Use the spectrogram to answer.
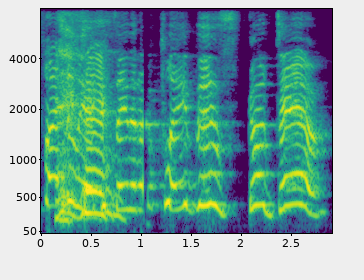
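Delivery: high, elated exclamation of relief; opgetogen uitroep. Retold or imitated. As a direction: cheer it out, laughing and high-pitched. Mimicking own excited reaction.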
